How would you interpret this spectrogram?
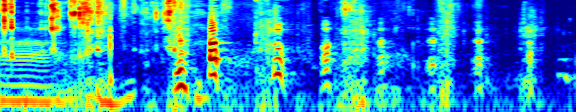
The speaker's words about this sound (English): What do you think that is? It's something crunchy. We are having food here this morning. Those are chips from Pepe's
